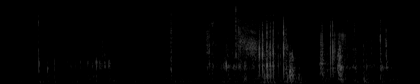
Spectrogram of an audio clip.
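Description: Quiet rustling and crinkling of a hardcover picture book's paper pages being handled and turned, with a few faint ticks at first and louder rustles in the second half.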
